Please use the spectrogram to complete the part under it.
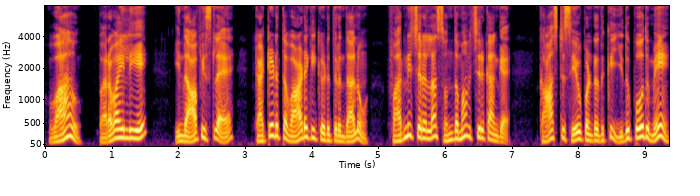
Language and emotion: Tamil, surprised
